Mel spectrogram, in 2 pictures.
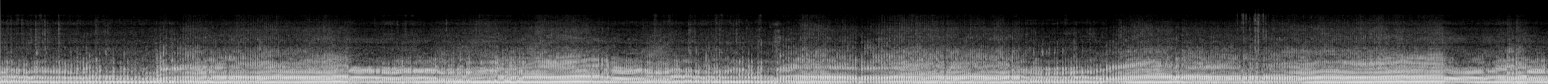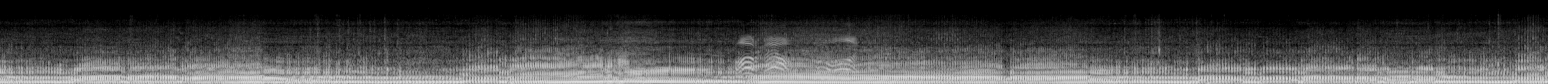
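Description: Honda CRF150F's single-cylinder four-stroke engine, its stock exhaust baffle removed, revving up and falling back over and over, every second or two, as the rider works the throttle and gears.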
